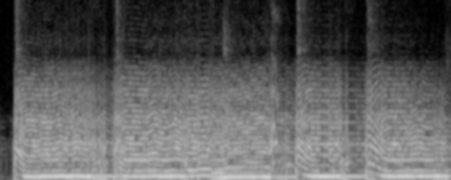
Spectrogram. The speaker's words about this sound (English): So you pick the note, like so say the note I want to hit is this E. So what I do is I go higher up the neck to like, say over there, I pick it and then slide and stop when I get to the E. So … calls them laser beams.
